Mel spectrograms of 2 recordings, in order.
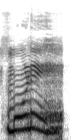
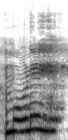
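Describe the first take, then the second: First: Higher call that breaks into a cry. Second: Higher, frightened call to a still daughter; fearful call. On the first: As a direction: her name again, now crying. (കരച്ചിലോടെ ഉയർന്ന വിളി) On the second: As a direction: call her name, afraid of no answer. (ഭയത്തോടെ ഉയർന്ന വിളി) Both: A narrator's reading. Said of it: "ഭയത്തോടെ മകളെ വിളിച്ചു".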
